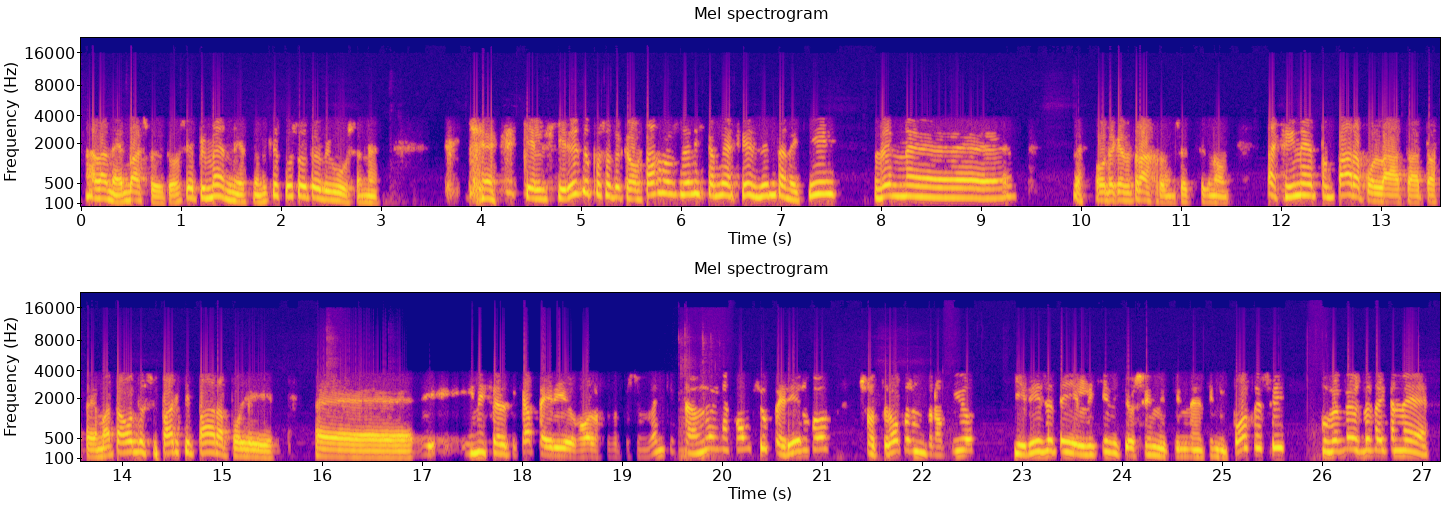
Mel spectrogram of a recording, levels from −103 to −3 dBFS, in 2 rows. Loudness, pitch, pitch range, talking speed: -14 LUFS, 195 Hz, 145-235 Hz, 165 wpm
